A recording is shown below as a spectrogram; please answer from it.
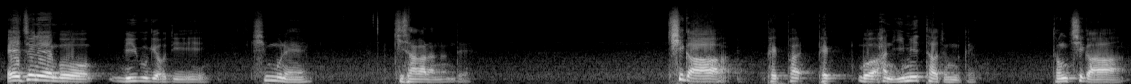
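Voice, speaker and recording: A missionary preacher delivering a sermon, his voice a touch high for a man and warm in tone. He swings widely up and down as he tells stories and fires questions at the congregation. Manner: animated storytelling, quizzing the congregation.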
